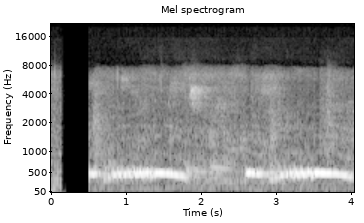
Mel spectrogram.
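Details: Gacor Puter dove courting a female, giving two drawn-out, low, even coos roughly two seconds apart, each with a soft trembling quality, in an otherwise quiet background.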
